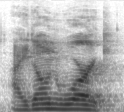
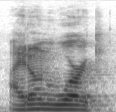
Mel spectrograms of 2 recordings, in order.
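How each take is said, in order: No difference in how they are said.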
